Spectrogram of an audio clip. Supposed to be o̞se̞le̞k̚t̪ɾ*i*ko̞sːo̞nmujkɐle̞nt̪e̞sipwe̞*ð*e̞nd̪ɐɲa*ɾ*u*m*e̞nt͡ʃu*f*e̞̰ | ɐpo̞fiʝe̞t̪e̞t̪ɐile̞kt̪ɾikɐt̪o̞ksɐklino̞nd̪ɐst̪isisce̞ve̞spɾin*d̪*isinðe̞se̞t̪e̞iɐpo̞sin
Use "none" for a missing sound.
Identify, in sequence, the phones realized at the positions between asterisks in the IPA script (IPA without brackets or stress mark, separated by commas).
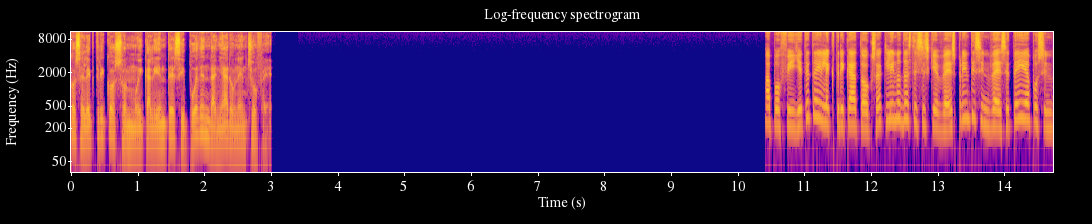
i, ð, ɾ, n, f, t̪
